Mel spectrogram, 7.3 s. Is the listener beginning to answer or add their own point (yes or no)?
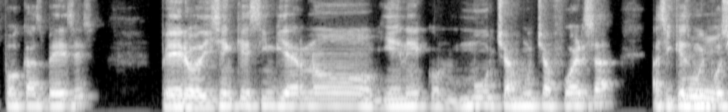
no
